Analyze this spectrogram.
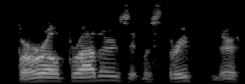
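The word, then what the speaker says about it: Brough: it's I don't give the pronunciation right it's bural Brothers it was three there three brothers in Louisville Kentucky who have started their own line of bourbon terms of huh burrow Brothers yeah yes yes I think it's burrow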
